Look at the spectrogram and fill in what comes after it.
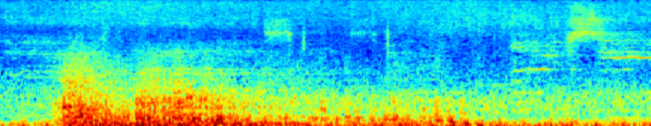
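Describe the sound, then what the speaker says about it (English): A Minecraft thunderstorm rolls through as a long, low thunder rumble swells and fades, with rain hiss beneath and faint game tones near the end. "Great. Flying in a storm."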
